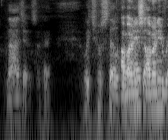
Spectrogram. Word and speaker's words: Niger: They were staying there ahead of tomorrow's Cup of Nations qualified against the match against neighboring Niger. Niger. Niger. Okay. Which was still I'm only I'm only I'm only pronouncing it so you know how to say it and you don't get it wrong.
